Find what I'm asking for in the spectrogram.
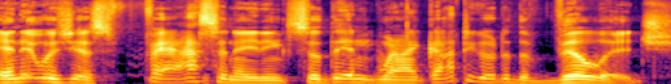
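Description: A man speaks at a medium pitch and a moderate pace in an unremarkable speaking voice. The recording is very clean with a silent background. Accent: American. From Brazil. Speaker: missionary ministry leader. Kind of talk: interview. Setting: makeshift studio at a summit.

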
